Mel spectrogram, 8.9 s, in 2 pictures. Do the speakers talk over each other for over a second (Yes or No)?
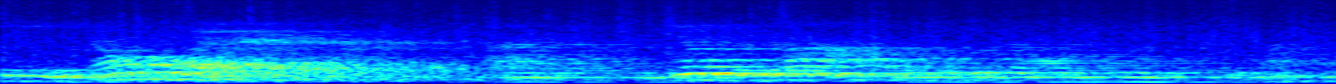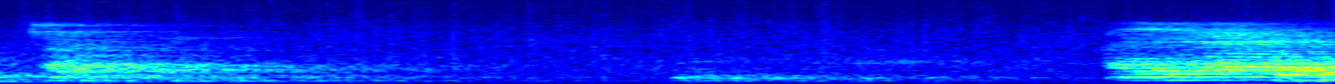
No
